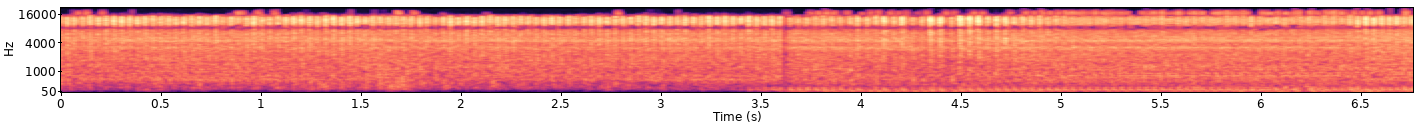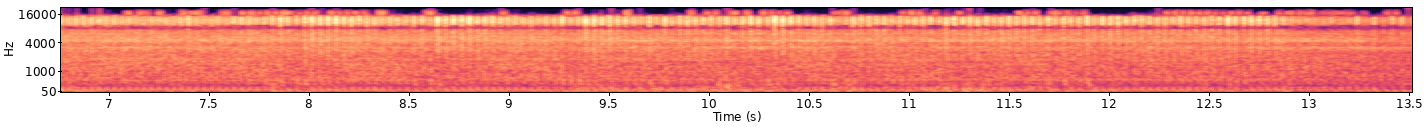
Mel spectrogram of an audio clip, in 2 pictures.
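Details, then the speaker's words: Craftsman 30-inch rear engine rider mower, carburetor never cleaned: engine catches after a few seconds and settles into a steady but slightly uneven chug; runs rough, owner suspects the carburetor. "It runs, but there's something going on with the carburetor."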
